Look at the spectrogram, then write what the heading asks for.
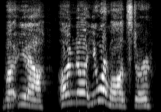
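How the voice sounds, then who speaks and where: A woman's voice: mid-range voice, animated, drawn-out words, highs cut off. A woman voicing a dismissive, unbothered storybook monster with an offhand, drawling manner.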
